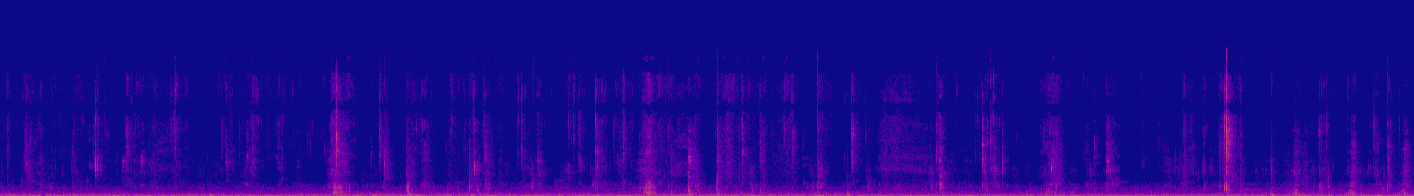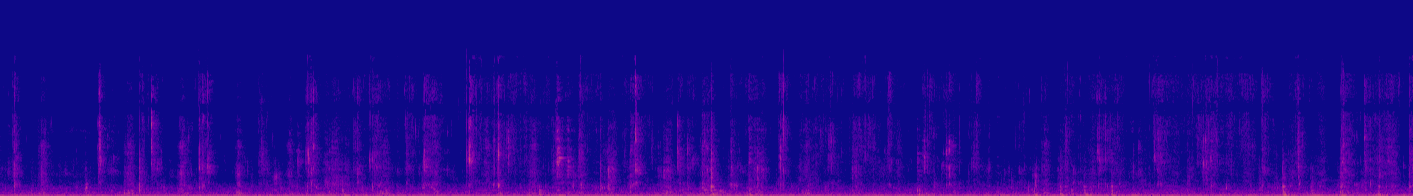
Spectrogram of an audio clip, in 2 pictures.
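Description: Close-miked chewing and mouth sounds of people eating rice and fried vegetables by hand, with scattered small crunches, clicks and fingers on steel plates, one sharper click about twelve seconds in. A steady low hum runs underneath.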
